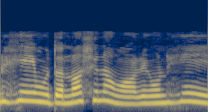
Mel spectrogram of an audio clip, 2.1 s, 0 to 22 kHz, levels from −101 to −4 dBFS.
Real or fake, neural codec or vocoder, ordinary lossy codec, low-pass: fake; codec, 16 kHz, 16 kbps, FreqCodec, larger model; none; none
